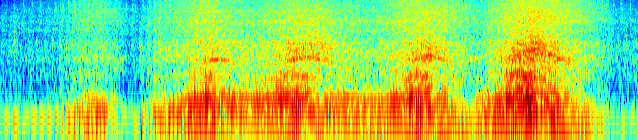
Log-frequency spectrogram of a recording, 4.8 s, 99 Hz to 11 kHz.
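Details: BMW R1150R that sat five years, after troubleshooting a no-crank no-start: the fuel pump primes on key-on, then the boxer twin catches and settles into a lumpy, uneven idle with throttle blips; mice suspected to be living in the exhaust.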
